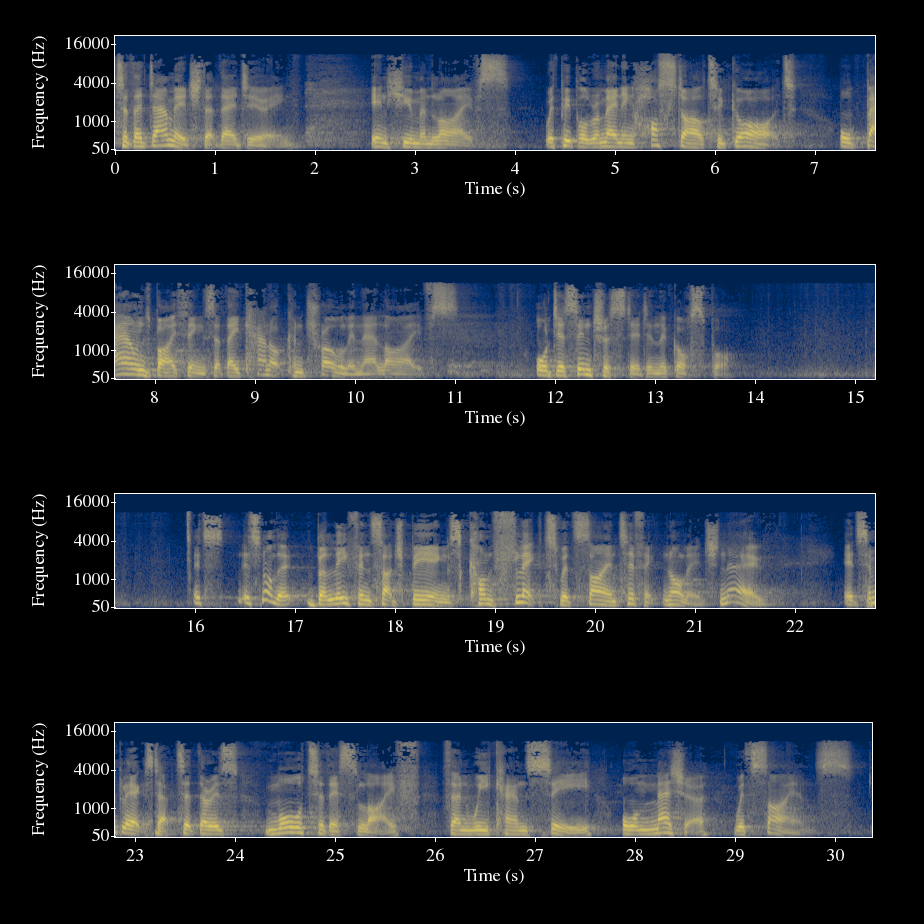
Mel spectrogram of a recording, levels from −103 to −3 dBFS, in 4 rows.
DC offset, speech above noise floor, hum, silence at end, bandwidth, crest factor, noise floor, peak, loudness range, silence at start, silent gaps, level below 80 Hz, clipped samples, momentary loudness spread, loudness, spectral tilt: under 0.1%; 37 dB; none; 0.25 s; 11.5 kHz; 20 dB; -64 dBFS; -6 dBFS; 6 LU; 0 s; none; -70 dBFS; under 0.1%; 10 LU; -27 LUFS; -4.5 dB/octave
